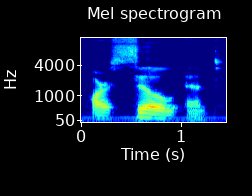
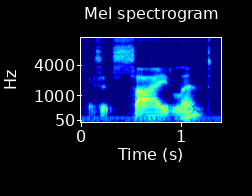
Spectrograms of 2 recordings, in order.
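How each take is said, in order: First: SILENT mispronounced SILL-ent, short "i"; closed syllable. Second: SILENT slowly split SY-lent, long "i"; open syllable. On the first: Teacher offers class the wrong split, short-vowel SILENT. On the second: Teacher asks where the line goes, long-vowel SILENT. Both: Shown as a demonstration. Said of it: "That's an open syllable".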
